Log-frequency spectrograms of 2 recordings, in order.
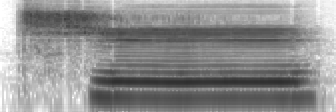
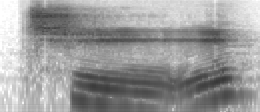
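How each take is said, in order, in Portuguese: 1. É dito com o primeiro tom. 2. É dito com o terceiro tom. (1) "C H no primeiro tom" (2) "No terceiro tom"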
